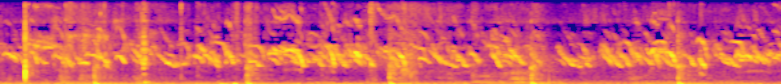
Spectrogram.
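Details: Chicks preparing for sleep: a busy flock of high, short peeps overlapping nonstop, punctuated by sharp clicks and knocks.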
